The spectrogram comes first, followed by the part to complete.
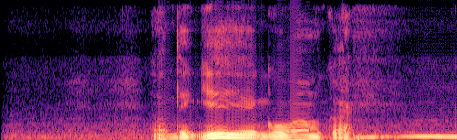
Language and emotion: Russian, sad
